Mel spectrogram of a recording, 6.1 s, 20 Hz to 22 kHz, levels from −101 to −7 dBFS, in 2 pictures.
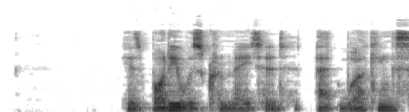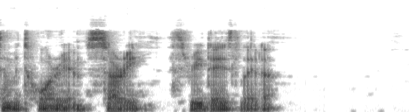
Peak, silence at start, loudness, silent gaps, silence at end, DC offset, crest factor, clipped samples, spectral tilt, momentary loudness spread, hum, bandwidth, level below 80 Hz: -10 dBFS; 0.95 s; -30 LUFS; none; 1 s; under 0.1%; 20 dB; under 0.1%; -4.5 dB/octave; 12 LU; none; 9.4 kHz; -54 dBFS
